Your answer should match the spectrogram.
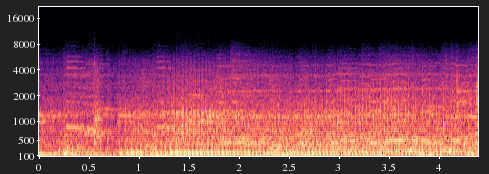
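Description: A motor vehicle's engine running with a low, even rumble that swells about a second in, over newsreel background music.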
